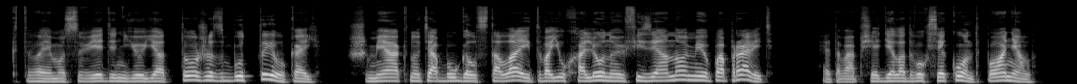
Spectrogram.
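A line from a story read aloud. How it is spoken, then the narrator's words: Quiet menacing growl. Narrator (Russian): С тихой угрозой рыкнул волк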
